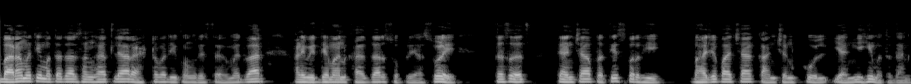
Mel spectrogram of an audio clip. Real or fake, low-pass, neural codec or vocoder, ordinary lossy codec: real; 7.2 kHz; none; none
